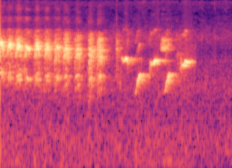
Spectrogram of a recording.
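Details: Lesser green leafbird giving a pulsing, buzzy trill of about a dozen beats, then a handful of sweet rising whistled notes before falling silent.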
